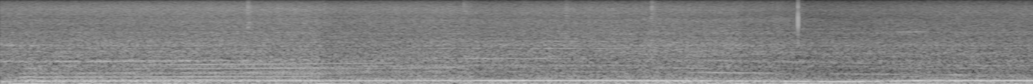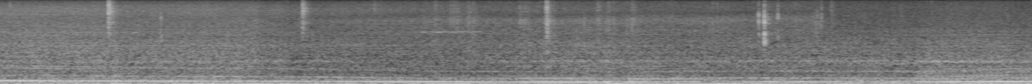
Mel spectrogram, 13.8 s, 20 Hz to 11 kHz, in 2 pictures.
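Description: Stage 2-tuned Suzuki Swift's engine heard from inside the cabin, pulling hard at high revs. Its note dips briefly about five seconds in and recovers, then sinks slowly over the last several seconds, with road and tyre noise underneath and a few light clicks.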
